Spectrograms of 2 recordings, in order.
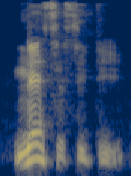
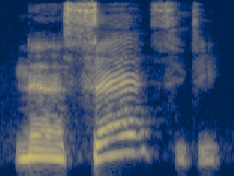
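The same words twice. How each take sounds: First: The stress is not on the second syllable. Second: The stress is on the second syllable. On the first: The speaker calls it wrong. "we don't say necessity. No, we don't say that" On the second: The speaker calls it right. "just before the et part we add the accent"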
